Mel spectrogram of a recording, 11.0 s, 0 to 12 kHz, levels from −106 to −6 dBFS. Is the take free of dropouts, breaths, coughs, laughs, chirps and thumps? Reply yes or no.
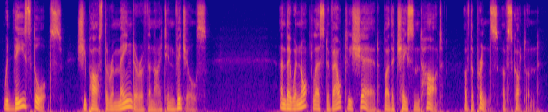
yes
